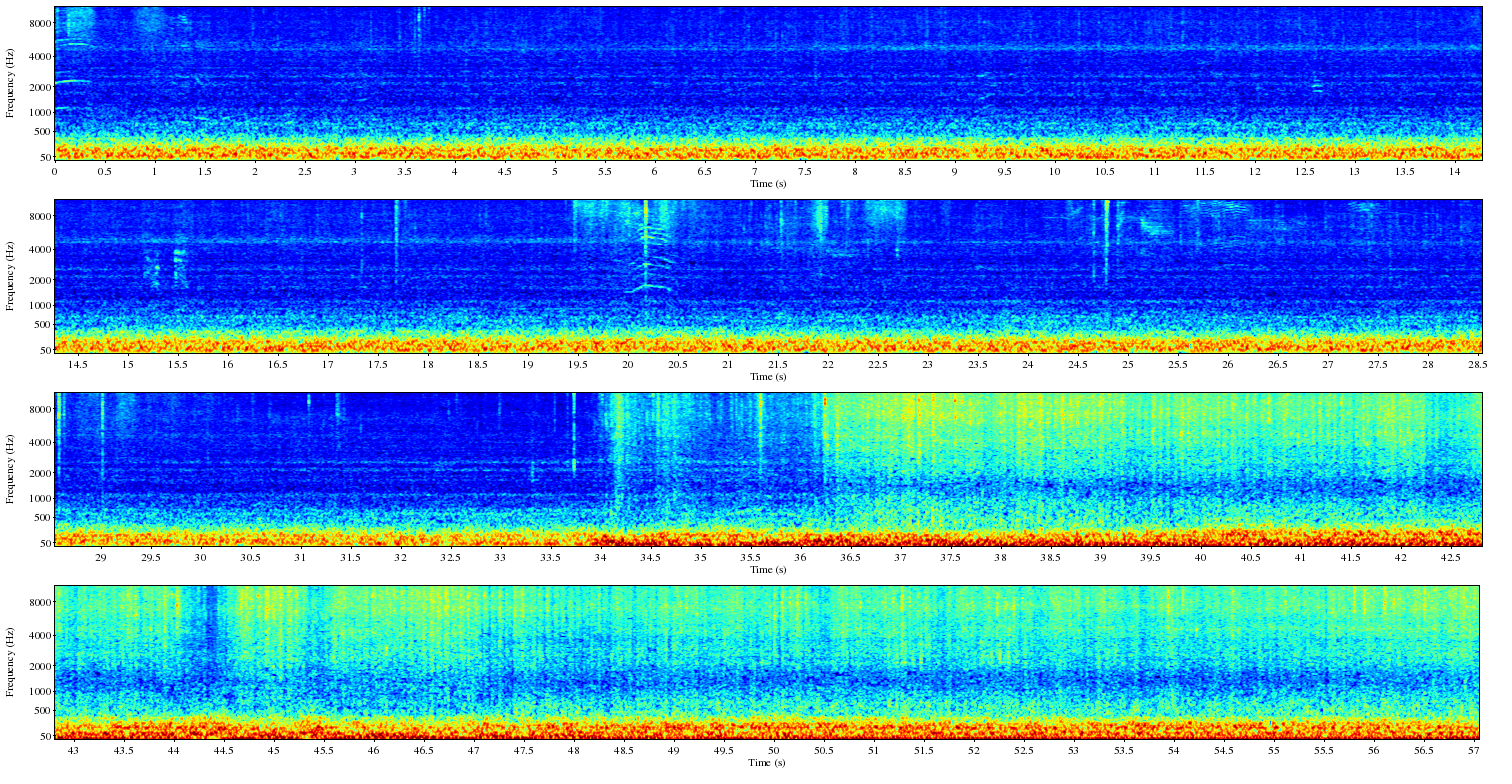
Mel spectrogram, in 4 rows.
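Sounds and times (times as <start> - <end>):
airplane cabin engine rumble: 0.0 - 57.0
reverse thrust rushing: 33.8 - 55.8.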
